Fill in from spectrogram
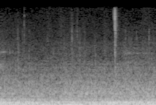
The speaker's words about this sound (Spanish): el coche que me han dejado es un Opel Moca, Moca X concretamente, ¿vale? Es un coche, bueno, pues el Opel Moca es un crossover así,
